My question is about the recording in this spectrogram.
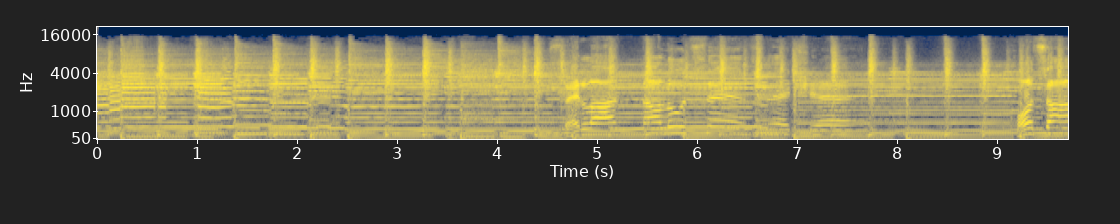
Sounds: Music

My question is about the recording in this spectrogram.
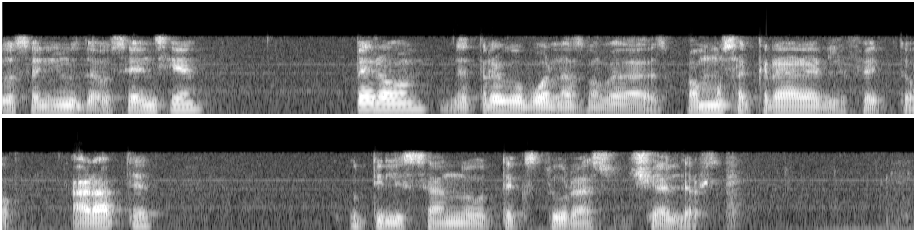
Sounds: Speech

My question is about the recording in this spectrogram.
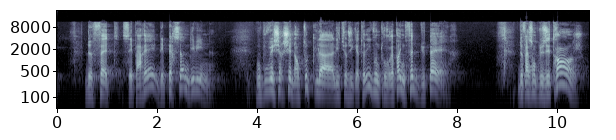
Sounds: Speech

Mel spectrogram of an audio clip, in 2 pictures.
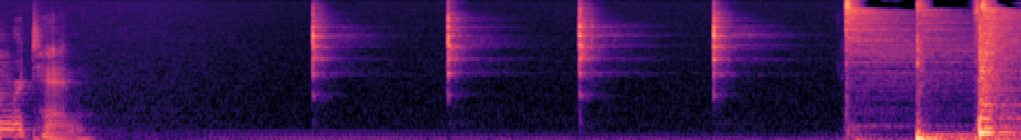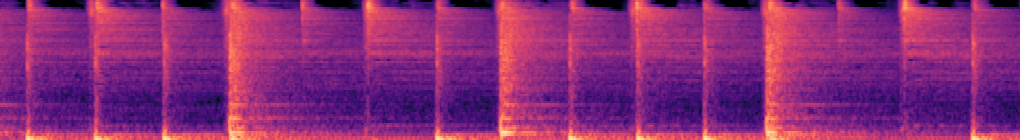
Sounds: Bass drum, Speech, Music

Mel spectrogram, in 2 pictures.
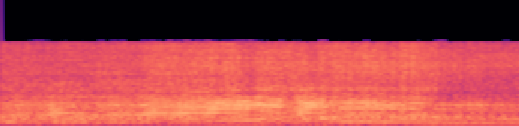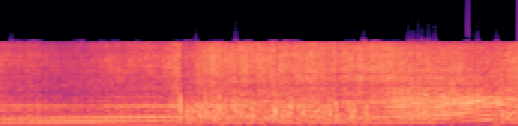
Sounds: Motor vehicle (road), Car, vroom, auto racing, Vehicle

